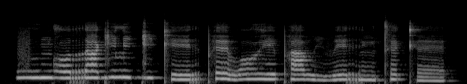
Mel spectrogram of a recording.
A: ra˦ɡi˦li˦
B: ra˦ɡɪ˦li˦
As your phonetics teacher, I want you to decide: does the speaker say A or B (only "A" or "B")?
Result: A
